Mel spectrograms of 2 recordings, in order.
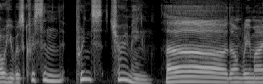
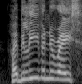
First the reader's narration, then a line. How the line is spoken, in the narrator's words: she cried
